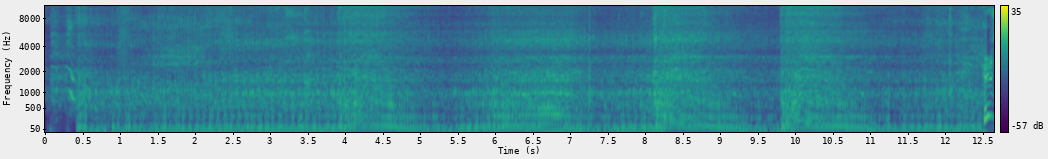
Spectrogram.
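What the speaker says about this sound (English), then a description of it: "let's listen to this thing. 2017 Ducati Scrambler Desert Sled" A 2017 Ducati Scrambler Desert Sled motorcycle engine runs loudly up close, rising and falling through several throttle revs over a steady idle rumble.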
